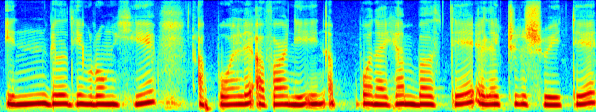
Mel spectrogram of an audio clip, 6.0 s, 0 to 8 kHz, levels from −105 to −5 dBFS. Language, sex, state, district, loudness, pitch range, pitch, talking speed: Mizo, female, Mizoram, Aizawl, -11 LUFS, 215-230 Hz, 220 Hz, 190 wpm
